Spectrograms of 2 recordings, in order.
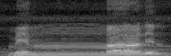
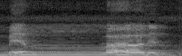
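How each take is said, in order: Both takes have the same delivery.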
